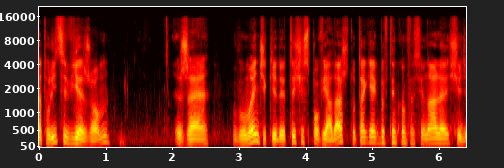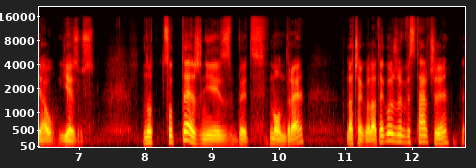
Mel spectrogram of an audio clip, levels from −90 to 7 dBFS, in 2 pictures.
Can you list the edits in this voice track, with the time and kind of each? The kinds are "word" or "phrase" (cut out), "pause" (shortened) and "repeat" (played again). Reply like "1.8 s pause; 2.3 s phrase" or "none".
9.8 s word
